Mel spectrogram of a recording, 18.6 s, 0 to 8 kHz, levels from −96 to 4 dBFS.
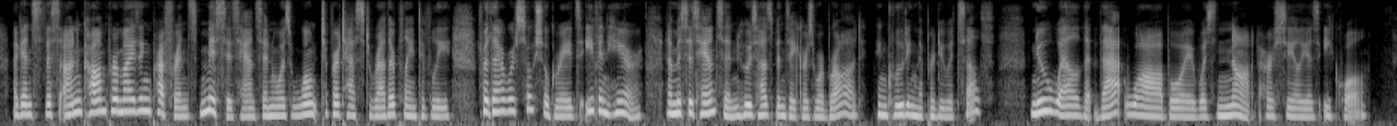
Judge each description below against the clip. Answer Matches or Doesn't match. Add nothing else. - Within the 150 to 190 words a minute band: Doesn't match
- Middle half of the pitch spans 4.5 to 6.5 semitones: Matches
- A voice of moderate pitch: Matches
